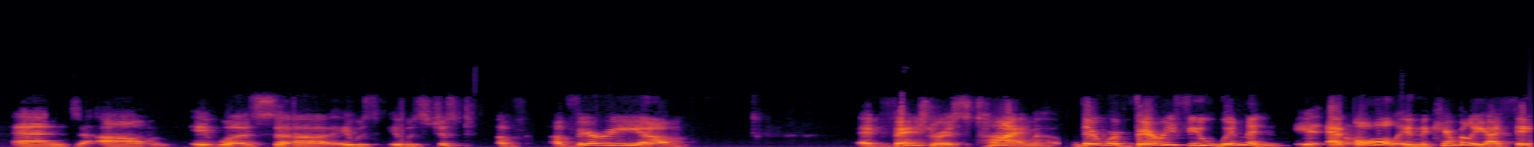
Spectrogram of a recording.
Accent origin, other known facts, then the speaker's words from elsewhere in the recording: Illinois, United States; I come from Illinois in the Midwest of the United States, so I have a farming family background.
